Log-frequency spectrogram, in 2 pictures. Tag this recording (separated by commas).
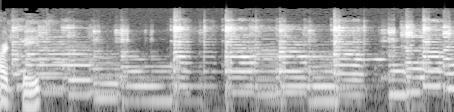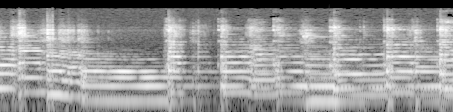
Music, Speech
